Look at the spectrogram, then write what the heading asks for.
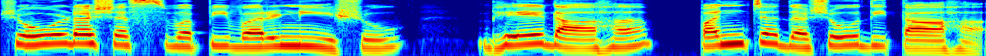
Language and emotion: Kannada, neutral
